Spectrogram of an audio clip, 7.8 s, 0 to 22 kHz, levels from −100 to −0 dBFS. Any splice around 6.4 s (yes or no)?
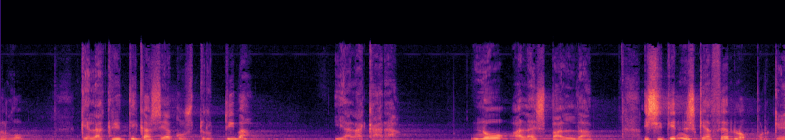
yes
